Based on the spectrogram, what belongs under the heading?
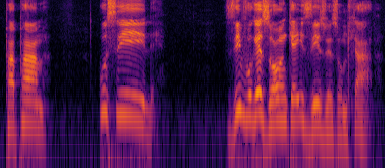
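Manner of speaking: poem recital. Acted. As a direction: proclaim each line like an imbongi to the hall.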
